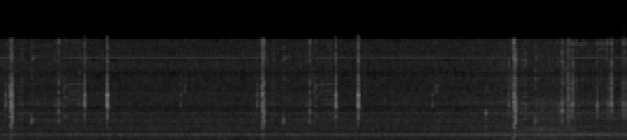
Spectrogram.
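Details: Hard drive running an operating system while being shaken and dropped, now dented on the top casing: faint, irregular sharp clicks every second or two over a quiet hum, a failing drive.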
